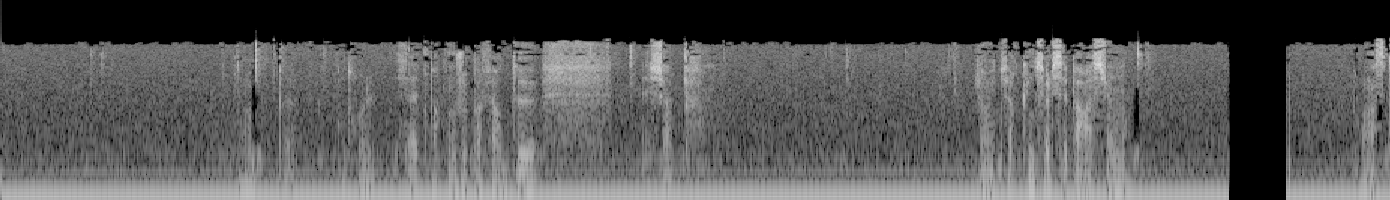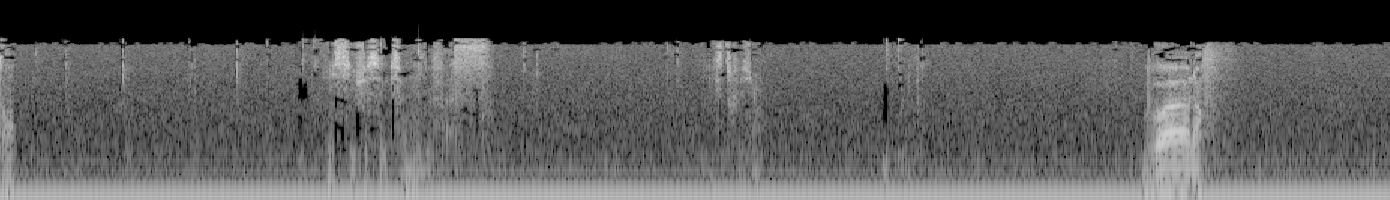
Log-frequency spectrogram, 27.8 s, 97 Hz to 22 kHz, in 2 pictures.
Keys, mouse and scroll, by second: 1.5-2.9 middle drag, 1.5 e, 8.7 ctrl+z, 9.3 ctrl+z, 11.7 e, 14.1 click, 14.7-17.8 middle drag, 17.2-19.8 right drag, 19.4 KP_7, 20.8 e, 23.1 click, 23.3-25.2 middle drag.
